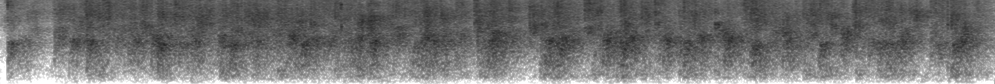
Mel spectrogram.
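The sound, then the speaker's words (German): Steady audience applause for the guests as a discussion ends, a dense wash of many hands clapping at an even loudness for the full five seconds, with no voices on top. “Das ist Ihr Applaus.”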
